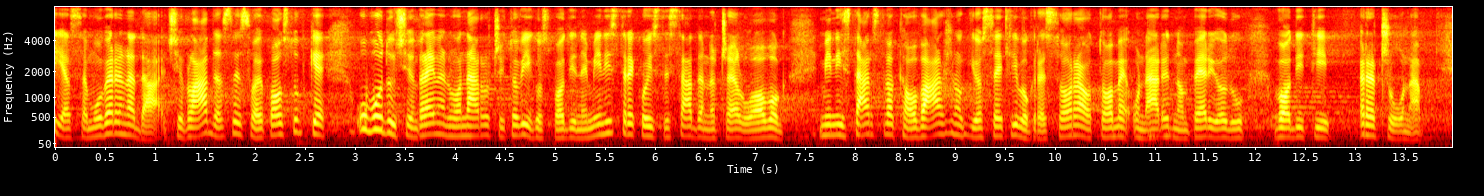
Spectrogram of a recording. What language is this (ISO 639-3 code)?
srp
